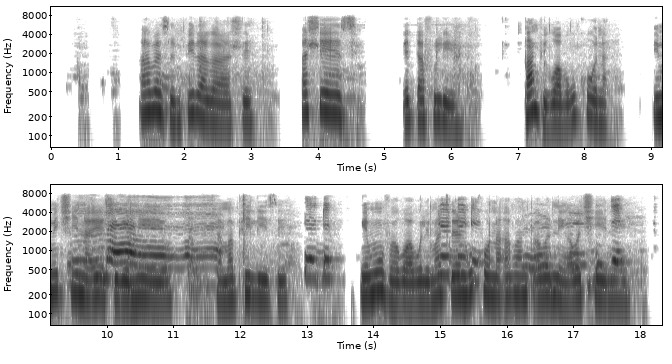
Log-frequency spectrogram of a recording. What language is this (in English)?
North Ndebele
